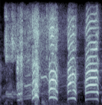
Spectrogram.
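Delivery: put-on high drunken witch cackle; witchy cackle. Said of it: "request for a Gak laugh".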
